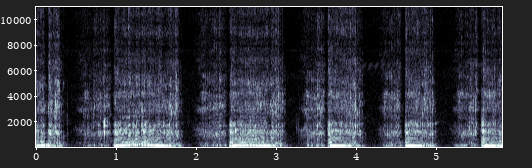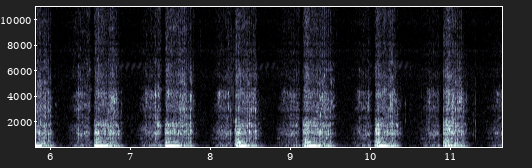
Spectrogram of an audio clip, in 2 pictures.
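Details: A lion at Londolozi in Kruger National Park, South Africa, roars: two long, deep moaning roars followed by a run of shorter, burp-like grunting roars.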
